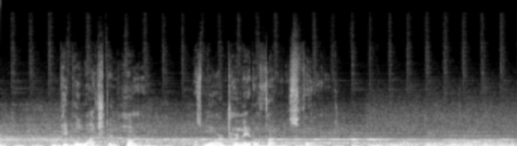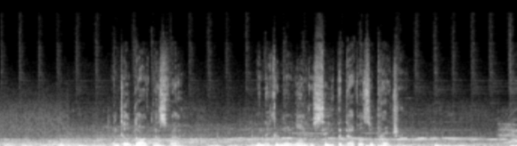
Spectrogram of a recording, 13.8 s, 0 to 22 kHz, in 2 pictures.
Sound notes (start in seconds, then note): 5.0 wind howling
